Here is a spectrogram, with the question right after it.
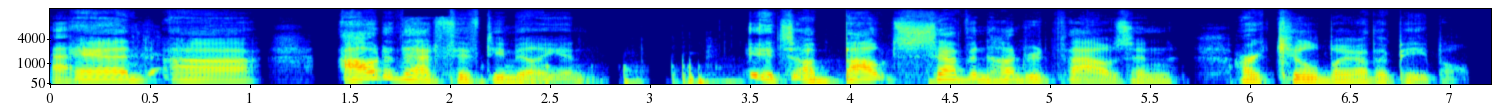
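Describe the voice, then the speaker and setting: A man's somewhat breathy voice at a fairly high pitch, lively in intonation, at a moderate pace with long, frequent pauses, in a very clean recording with a silent background. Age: 60s. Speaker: guest on a talk show. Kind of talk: casual chat.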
